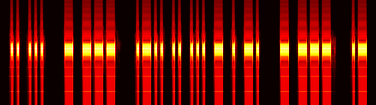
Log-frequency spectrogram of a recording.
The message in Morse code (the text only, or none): IS TO LISTEN TO A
